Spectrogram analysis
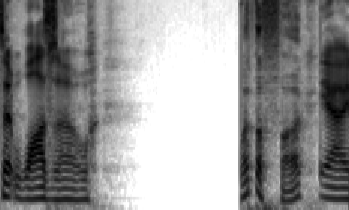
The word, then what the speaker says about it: oiseau: X or something like that, and you pronounce it oiseau.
